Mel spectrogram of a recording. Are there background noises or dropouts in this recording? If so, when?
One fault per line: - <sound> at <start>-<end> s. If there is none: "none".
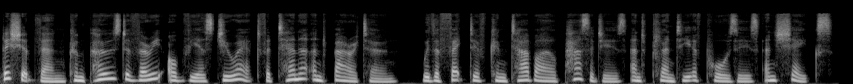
none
